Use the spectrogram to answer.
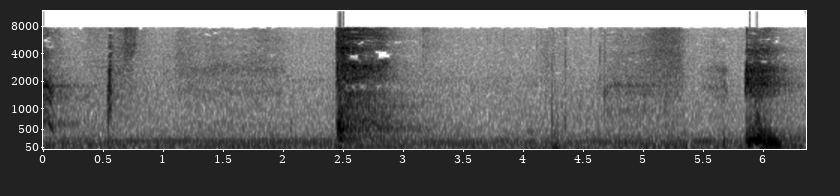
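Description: Coughs interrupt a religious lecture on zakat: two loud, sharp coughs several seconds apart, with a fainter throat sound between them, against a quiet background.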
